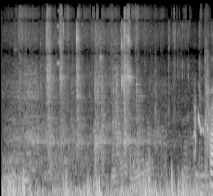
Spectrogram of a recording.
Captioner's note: gate opens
